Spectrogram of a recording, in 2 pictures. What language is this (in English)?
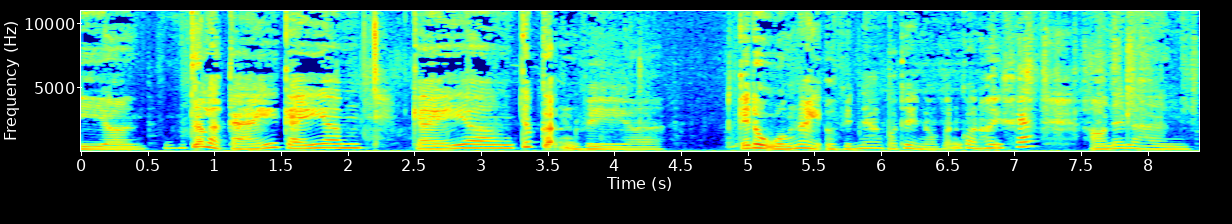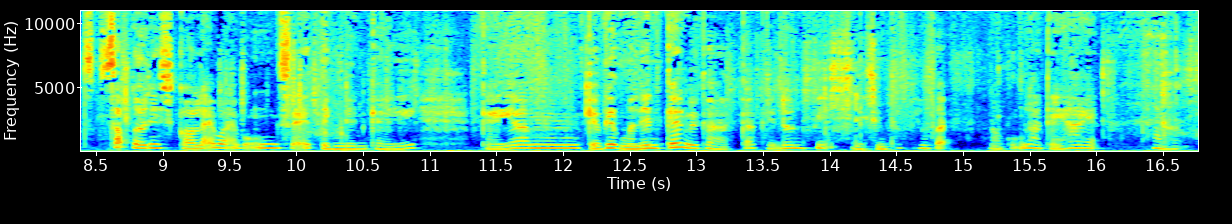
Vietnamese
